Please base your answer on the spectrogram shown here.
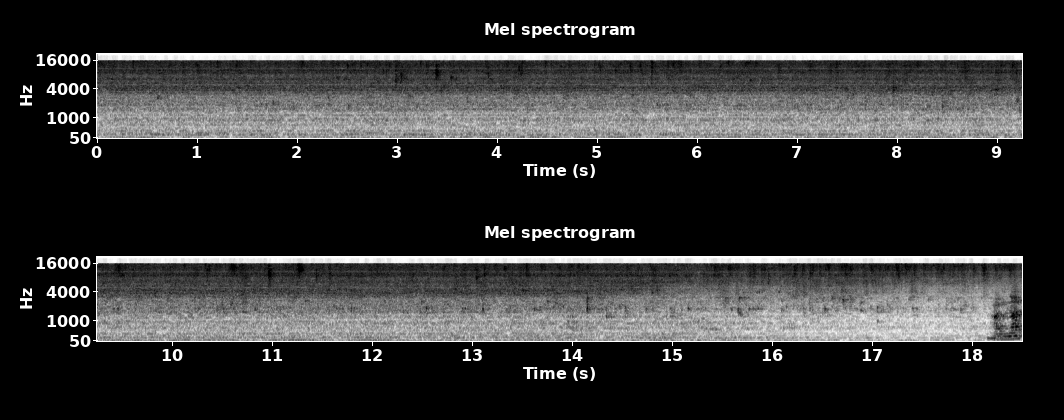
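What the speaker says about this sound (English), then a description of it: "Turn the water on." Shower water runs steadily through a water-saving shower valve, a constant hiss of spray that continues evenly and then shifts slightly near the end.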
